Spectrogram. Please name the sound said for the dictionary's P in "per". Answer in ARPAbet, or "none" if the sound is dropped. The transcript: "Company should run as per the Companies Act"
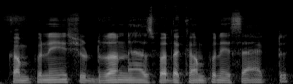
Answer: F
